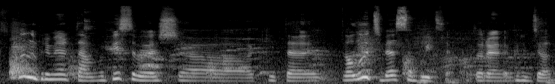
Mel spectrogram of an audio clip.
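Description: A woman with a fairly low pitch speaks at a moderate pace with ordinary pitch variation, and noticeable background noise is present. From Russia, St Petersburg. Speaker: psychologist. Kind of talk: casual interview.

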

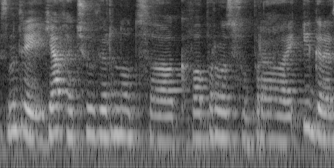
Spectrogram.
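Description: A woman speaks at a medium pitch with ordinary pitch variation. There is noticeable background noise and audible room echo. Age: 40s. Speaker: guest, avid reader of educational literature. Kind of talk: casual chat.

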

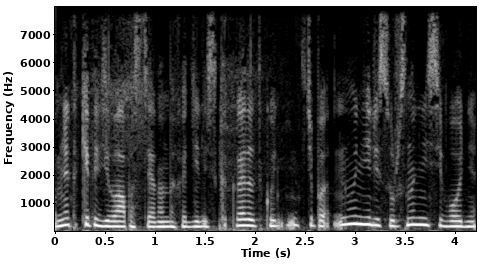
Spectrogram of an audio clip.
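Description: A woman of medium pitch with a dark, mellow tone, a very fast pace, and fairly even intonation, in a dry, close sound with no echo. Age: 30s. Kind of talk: casual chat.

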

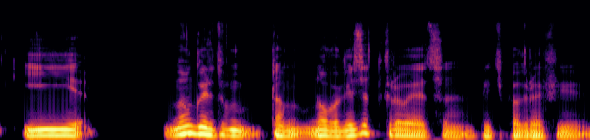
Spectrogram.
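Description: A man at a medium pitch and moderate pace, dark, mellow tone, ordinary pitch variation and long, frequent pauses. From Tver region, Russia. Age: 50s. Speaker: ultramarathon runner. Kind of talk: casual chat. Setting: studio.

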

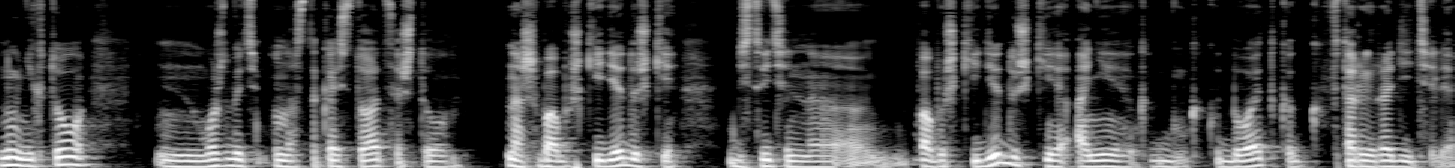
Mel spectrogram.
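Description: A plain, everyday voice from a man, at a moderate pace with medium pitch and fairly even intonation. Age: 30s. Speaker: photographer, father of two. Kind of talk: casual chat.

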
